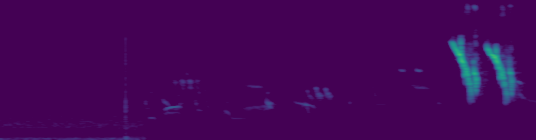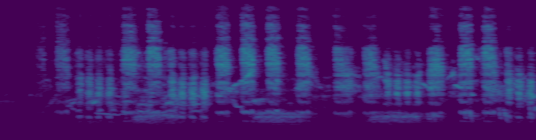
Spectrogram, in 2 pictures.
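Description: Birds chirping: a few scattered chirps, two loud downward-sweeping whistles about three and a half seconds in, then a dense run of rapid chirping. Before that, a steady low hum runs for about a second and cuts off suddenly.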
